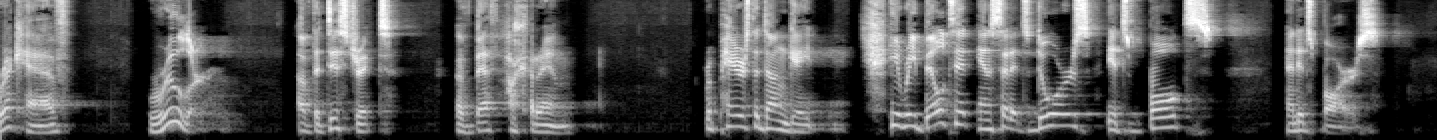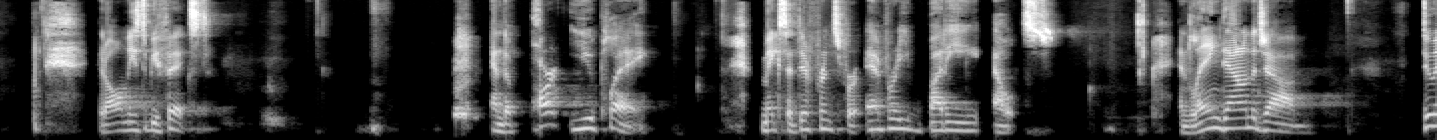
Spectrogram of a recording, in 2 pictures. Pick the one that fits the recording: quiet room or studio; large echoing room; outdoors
large echoing room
